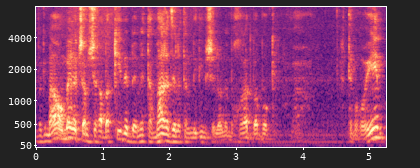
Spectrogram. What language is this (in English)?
Hebrew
